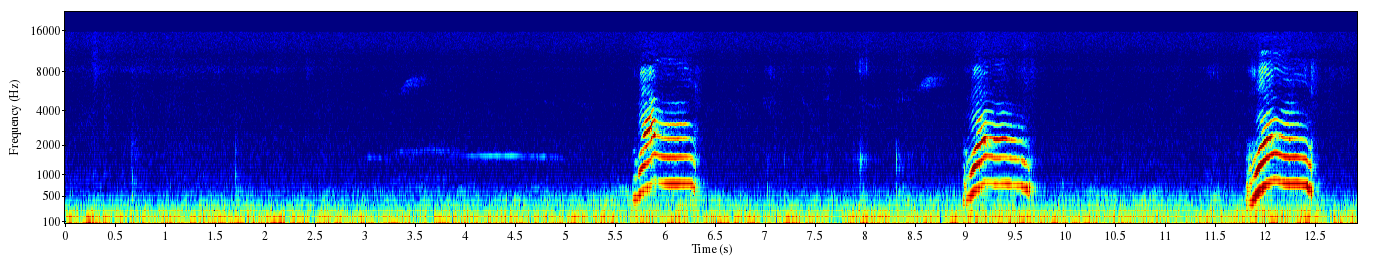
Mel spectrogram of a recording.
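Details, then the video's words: Three loud, rising-then-falling meows spaced about three seconds apart come from a cat that found going up easy but coming down frightening; quiet low background hum throughout. "Going up is easy but going down is scary"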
